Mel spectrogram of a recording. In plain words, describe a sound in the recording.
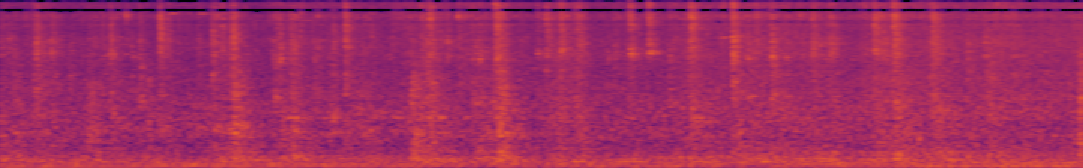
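Floodwater rushes and splashes steadily outdoors.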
